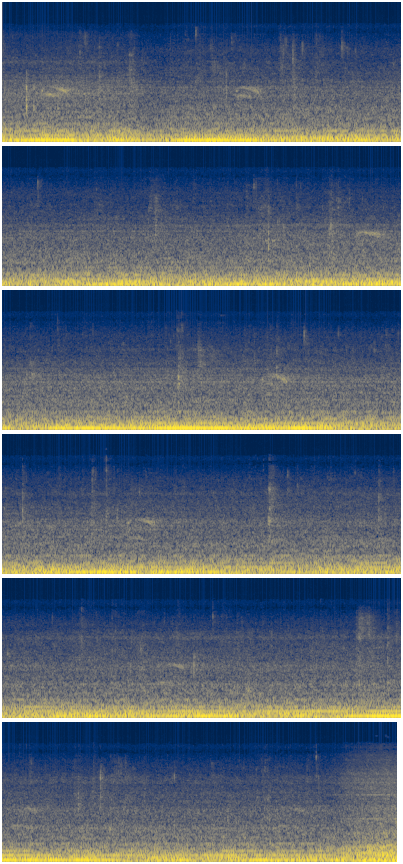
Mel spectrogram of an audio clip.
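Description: Calm sea water laps gently.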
